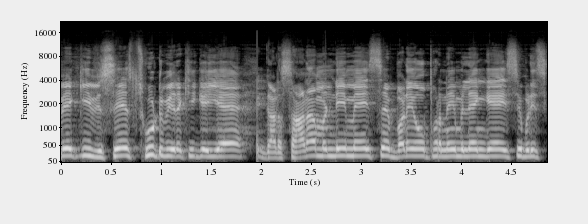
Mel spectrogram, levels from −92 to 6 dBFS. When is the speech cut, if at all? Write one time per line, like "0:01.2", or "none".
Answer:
0:02.3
